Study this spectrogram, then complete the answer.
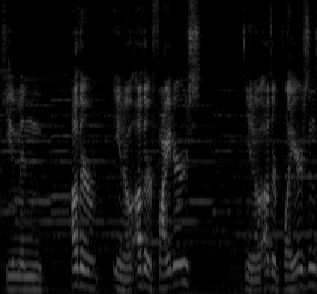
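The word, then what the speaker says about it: FighterZ: i would like um it's fighters fighters or fighter z what i don't i don't know i don't care they like i've heard it pronounced both ways um it it doesn't really matter uh it's fighters but it is stylized as fighter z um but like when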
